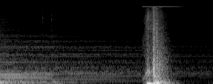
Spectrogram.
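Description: Background music holding a chord that fades away, then a single loud thud about one and a half seconds in, after which the sound cuts to silence.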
